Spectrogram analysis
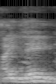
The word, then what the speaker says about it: isle: आइलैंड पढ़ना है, ठीक है? उसके बाद ISLE, यहाँ भी देखो आप एल से पहले एस है, यहाँ भी हमने एस को नहीं पढ़ेंगे, इसको साइलेंट रखेंगे और आइल पढ़ेंगे, ठीक है?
